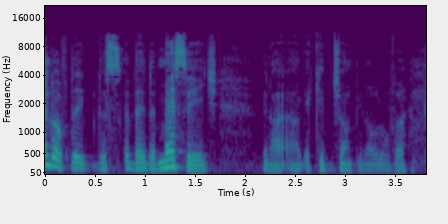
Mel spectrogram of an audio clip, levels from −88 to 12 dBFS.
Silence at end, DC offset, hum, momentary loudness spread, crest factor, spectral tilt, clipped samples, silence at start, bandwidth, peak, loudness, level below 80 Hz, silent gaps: 0 s; under 0.1%; none; 18 LU; 20 dB; -4.5 dB/octave; under 0.1%; 0 s; 11.5 kHz; -18 dBFS; -38 LUFS; -78 dBFS; none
